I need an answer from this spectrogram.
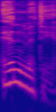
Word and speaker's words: enmity: That was always a hard word for me growing up. I always wanted to say enmity. I don't know. But enmity. Enmity, yeah. Enmity. The extra syllable.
